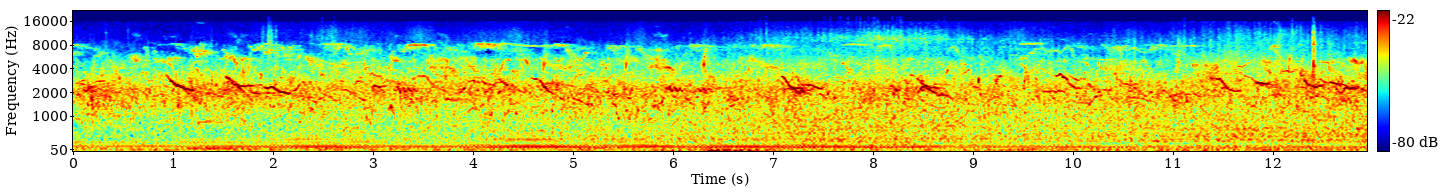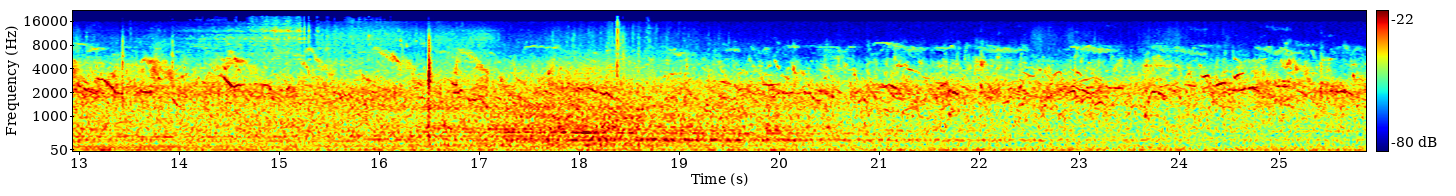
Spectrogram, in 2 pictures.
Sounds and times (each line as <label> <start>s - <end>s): Cyclists 0.0s - 25.8s
motorboat 0.1s - 25.1s
swarm stare in a blackberry hedge 1.7s - 23.8s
